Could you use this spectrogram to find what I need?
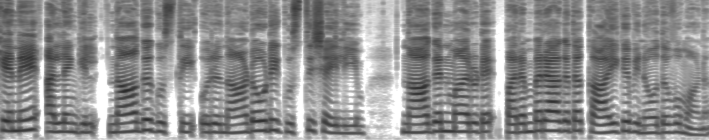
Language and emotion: Malayalam, neutral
